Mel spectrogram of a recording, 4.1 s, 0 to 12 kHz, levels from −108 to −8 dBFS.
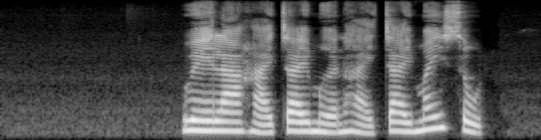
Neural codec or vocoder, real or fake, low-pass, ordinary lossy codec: none; real; none; none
